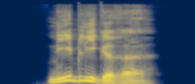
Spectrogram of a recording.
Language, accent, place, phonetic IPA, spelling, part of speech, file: German, Germany, Berlin, [ˈneːblɪɡəʁə], nebligere, adjective, De-nebligere.ogg
- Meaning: inflection of neblig: 1. strong/mixed nominative/accusative feminine singular comparative degree 2. strong nominative/accusative plural comparative degree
